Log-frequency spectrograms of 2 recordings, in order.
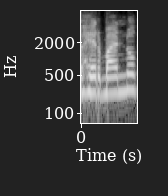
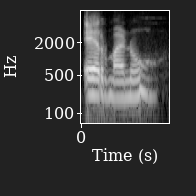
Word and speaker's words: hermano: adalah Spanish tadi sebut Hermano kan kalau abang Ilham dengar mesti dia disappointed okey sebab dia adalah Ermano. Ya. Silent. Silent.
